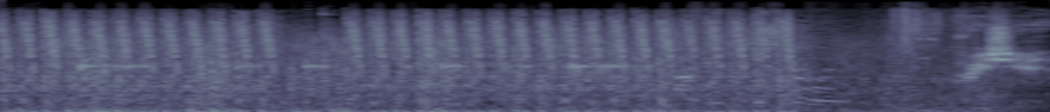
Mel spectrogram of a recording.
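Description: Video game gunfire rattles in rapid, evenly spaced automatic bursts, loud and dense for several seconds before thinning out near the end.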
